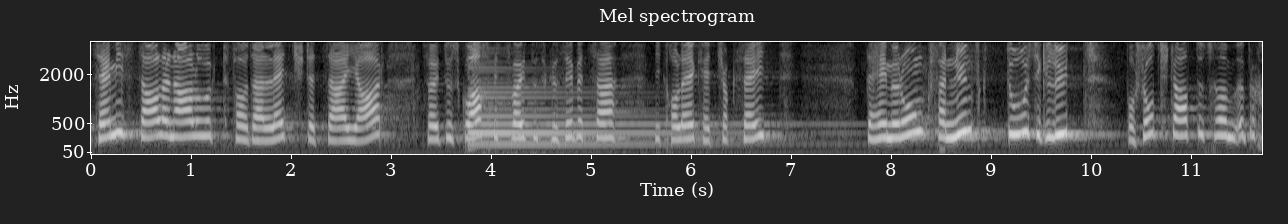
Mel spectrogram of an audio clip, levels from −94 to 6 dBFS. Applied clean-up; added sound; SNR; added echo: none; Guitar; 15 dB; none.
